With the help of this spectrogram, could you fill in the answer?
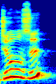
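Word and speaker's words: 上手: doué, jozu, donc là c'est la même lecture jo, mais c'est quand même une lecture un petit peu particulière parce que le zu, qui est le kanji de la main, ne se prononce jamais comme ça. C'est vraiment une lecture particulière, c'est comme heta, être mauvais, c'est une lecture très très particulière dans ces deux mots-là.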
